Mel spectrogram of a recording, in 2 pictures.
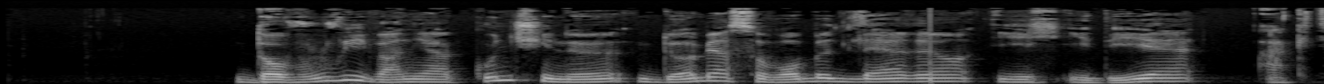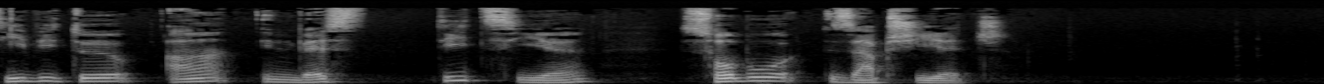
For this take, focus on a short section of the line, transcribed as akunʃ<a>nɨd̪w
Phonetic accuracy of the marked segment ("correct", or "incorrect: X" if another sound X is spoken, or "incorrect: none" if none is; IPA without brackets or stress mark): incorrect: i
